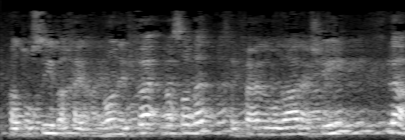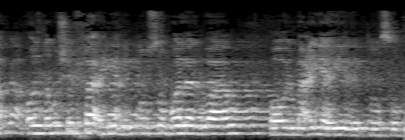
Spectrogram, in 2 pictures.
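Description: A man with a Levantine Arabic accent teaching a religious lesson, explaining step by step and quizzing his students. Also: on the high side. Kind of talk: classroom lesson on grammar and creed. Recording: echoey room from far off, muffled, crowd.

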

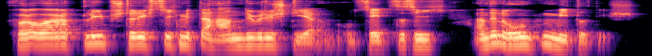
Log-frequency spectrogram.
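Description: A man's voice: medium pitch, normal speed, fairly bright tone. A man reading a novel aloud. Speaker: audiobook narrator. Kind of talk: literary audiobook narration.

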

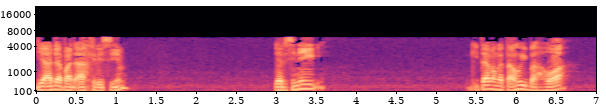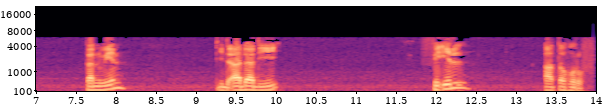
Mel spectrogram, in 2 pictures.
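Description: A man teaching recitation rules in an Indonesian radio lesson, patient and repetitive, sometimes chanting verses slowly. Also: medium pitch, husky, dry recording. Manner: patient, repeats key points, chants Arabic verses slowly. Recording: dull dry radio broadcast.

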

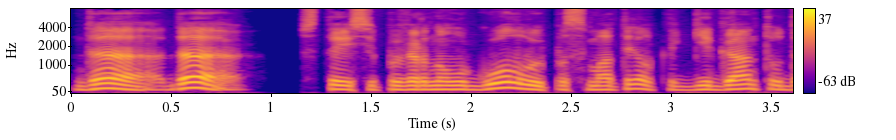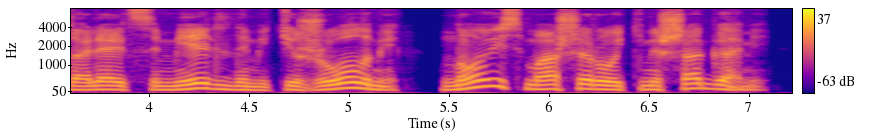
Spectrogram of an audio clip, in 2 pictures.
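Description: A man narrating an audiobook in a steady, expressive reading. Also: mid-range voice, fairly quick, hardly any pauses, no room sound, studio quality.

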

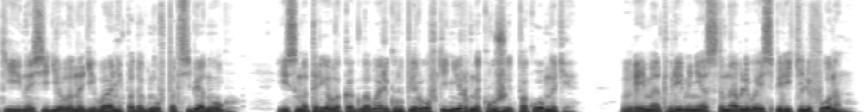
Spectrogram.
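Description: Husky guy narrating an audiobook, really lively intonation, dry close sound. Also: mid-range voice, quick pace, dry recording. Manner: lively, expressive reading. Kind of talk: scripted narration.

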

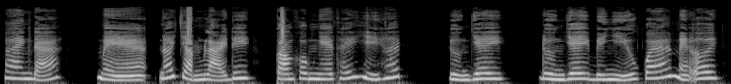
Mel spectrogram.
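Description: A woman reads a scared young soldier, pleading and high-pitched, dry close sound. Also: dry recording, close to an everyday voice. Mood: urgent. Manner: pleading, rushed questions. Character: anxious young man, a soldier cook on the phone.

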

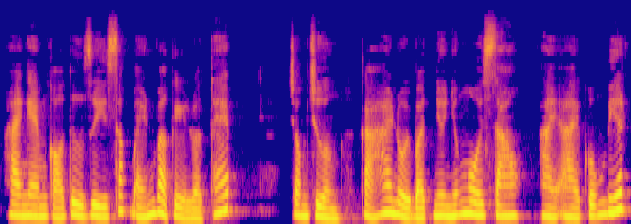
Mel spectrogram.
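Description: A woman narrating a story in a calm, even, scripted storytelling manner. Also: on the low side, normal speed.

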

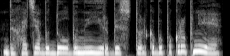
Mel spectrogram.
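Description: A woman reading an audiobook, voicing a brash, foul-mouthed young male werewolf twin in a rough, quick voice. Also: medium pitch, fairly even intonation, dark tone, dry recording, clean studio sound. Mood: coaxing, urgent.

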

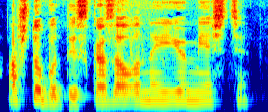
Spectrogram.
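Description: A woman's voice: medium pitch, fairly even intonation, fairly quick, no echo, lightly acted. A woman reading a curt, irritated husband. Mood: curt irritation. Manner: curt, snapping.

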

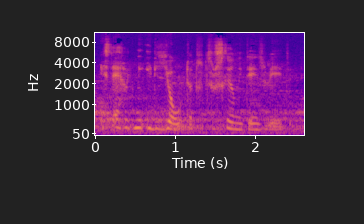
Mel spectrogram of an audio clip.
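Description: An actress with a Netherlands Dutch accent plays an inquisitive, reflective wife and mother in a naturalistic radio play, earnest and questioning, and easily piqued at her husband. She talks fast in a mid-range, creaky, near-everyday voice with fairly even intonation; the highs are cut off and noisy street traffic surrounds her outdoors.

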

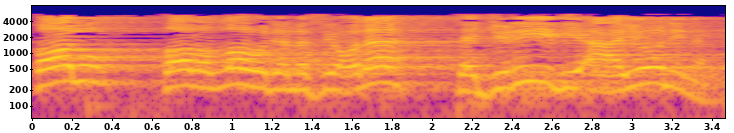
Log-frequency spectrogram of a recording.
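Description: Fast-talking man lecturing in echoey hall. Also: high voice. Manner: questions students and answers himself. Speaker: Islamic teacher. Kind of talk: classroom lecture on creed. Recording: echoey hall, dull lo-fi sound.

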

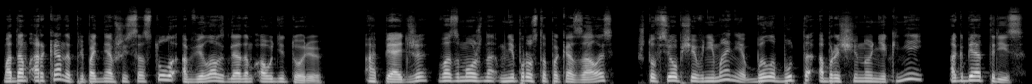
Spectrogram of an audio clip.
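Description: A man narrating a first-person mystery audiobook in a measured, wry storytelling manner. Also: a little high, lively intonation, dry recording, clean studio sound. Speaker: audiobook reader.

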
